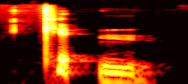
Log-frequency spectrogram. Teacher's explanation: We have to make a stop t and link it to the n.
